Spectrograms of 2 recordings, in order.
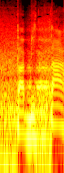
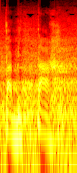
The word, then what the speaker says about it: Tabitá: Tabitá, se for no aramaico isso. Geralmente o aramaico e hebraico, a tônica é na letra final, na sílaba final, né? Tabitá.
